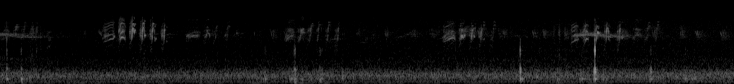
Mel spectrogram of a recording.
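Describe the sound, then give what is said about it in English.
A juvenile bird that has just been fed by an adult keeps begging, giving repeated high, thin begging chirps in short clustered bursts over a steady low background hum, with brief pauses between volleys. Its wing flutter isn't distinctly audible. “Bird just got fed. Fluttering its wings, begging some more.”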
